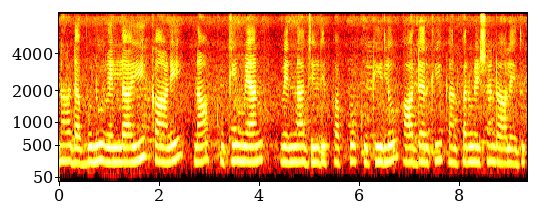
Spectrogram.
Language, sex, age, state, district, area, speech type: Telugu, female, 30-45, Telangana, Karimnagar, rural, read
